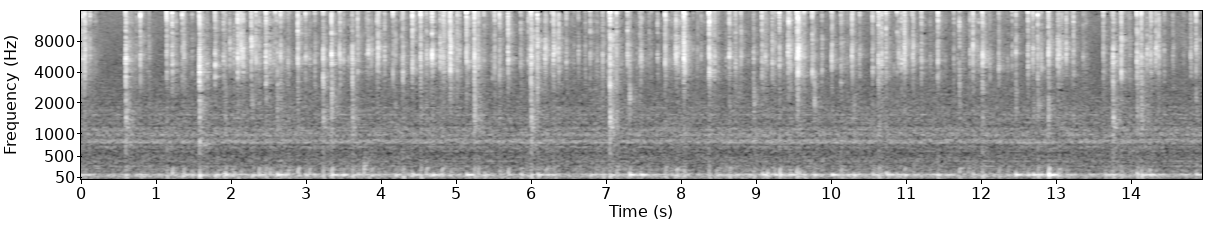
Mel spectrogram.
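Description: Steady two-handed fingertip typing on a full-size white Apple Magic Keyboard with plastic keycaps on a thin aluminum body. The many quick, light key clicks run together over a constant low hum near 100 Hz.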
